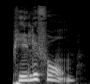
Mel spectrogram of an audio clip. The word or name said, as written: pilleform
